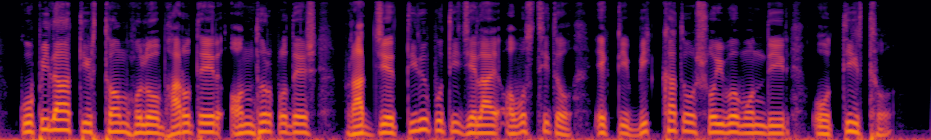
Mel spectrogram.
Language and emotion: Bengali, neutral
